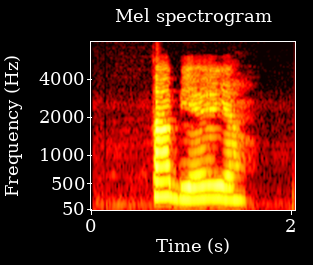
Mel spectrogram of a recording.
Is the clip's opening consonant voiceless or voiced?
voiceless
